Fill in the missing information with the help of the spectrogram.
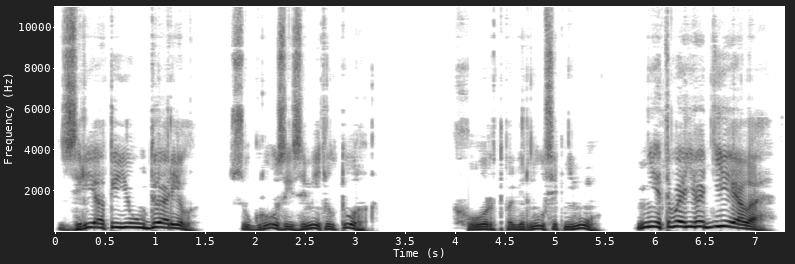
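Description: Husky, mellow male audiobook narrator. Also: mid-range voice, no room sound, clean studio sound. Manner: expressive, dramatic reading.

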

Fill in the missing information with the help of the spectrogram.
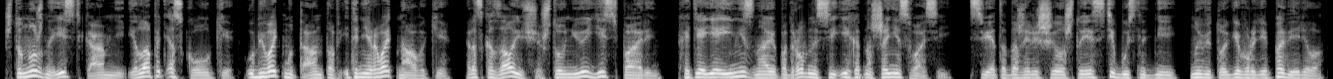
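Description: A man's voice: medium pitch, a little fast, few pauses, a little mellow, no room sound, clean studio sound. A man narrating a first-person audiobook in a casual, wry storytelling manner.

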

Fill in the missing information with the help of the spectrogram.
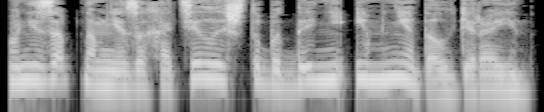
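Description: A woman reading a first-person novel aloud in an expressive way. Her voice sits low, while her pitch moves in lively arcs across each sentence. The sound is close and dry, with no room echo. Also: quick pace. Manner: expressive, emotionally engaged reading. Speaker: audiobook narrator.

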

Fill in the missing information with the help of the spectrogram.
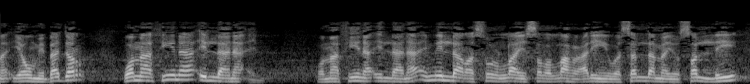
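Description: A male scholar giving a lesson on a classical text, explaining phrase by phrase, repeating himself and pausing with drawn-out fillers. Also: fairly high pitch, fairly bright tone. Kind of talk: lesson commentary. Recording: dull lo-fi recording with faint hiss.

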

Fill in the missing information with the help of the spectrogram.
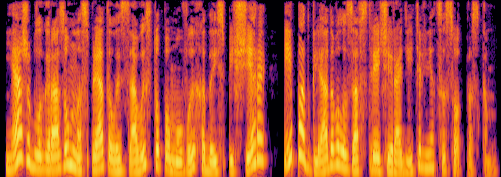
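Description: A woman narrating a first-person comic fantasy audiobook in a lively, ironic way. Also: medium pitch, fast talker, no echo.

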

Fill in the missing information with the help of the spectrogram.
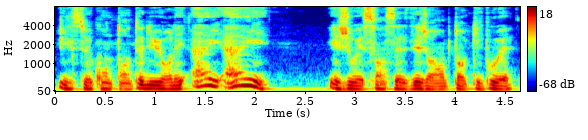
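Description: A man reading a fantastic folk tale aloud as narrator, in a lively storytelling manner. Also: on the low side, moderate pace, husky. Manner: lively storytelling, voicing the grandfather's lines.

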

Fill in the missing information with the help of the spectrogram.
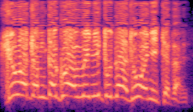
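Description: A man's voice: very high-pitched, sing-song, a little fast, no room sound. Irritated man answering the phone. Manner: impatient, irritated, keeps asking who is calling. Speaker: call recipient.

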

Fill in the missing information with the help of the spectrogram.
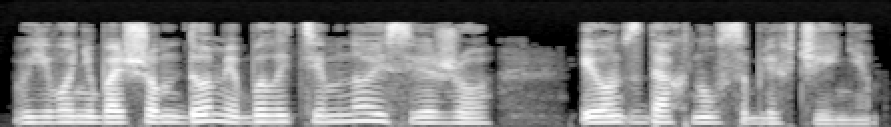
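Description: Male audiobook narrator, steady storyteller, slightly high voice, dry close recording. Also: brisk, dry recording, lo-fi sound. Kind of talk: scripted narration.

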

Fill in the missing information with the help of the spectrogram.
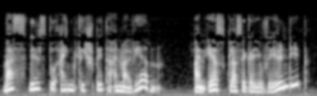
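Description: A reader voicing Mister Points, an elderly, sly and teasing gentleman, in a dry, good-humoured manner. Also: mid-range voice, sing-song, fairly quick, husky, no room sound, pitched above the performer's own voice. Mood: genial.

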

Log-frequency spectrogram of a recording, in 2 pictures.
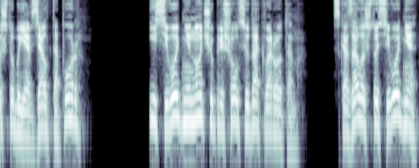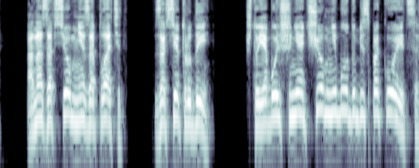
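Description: A man voicing a terrified male drunk electrician who pleads, whimpers and breaks into hysterical shouts in an audiobook. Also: on the high side, no room sound, clean studio sound, pitched above the performer's own voice, close to an everyday voice. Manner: pleading, tearful, near-hysterical.

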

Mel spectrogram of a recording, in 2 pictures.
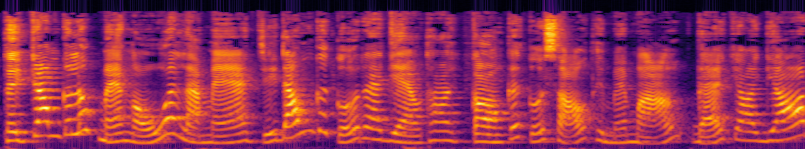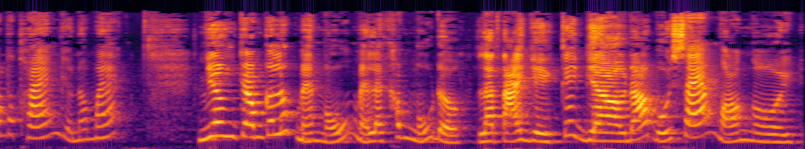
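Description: Her pitch is fairly high and her tone fairly bright as she, a woman with a Southern Vietnamese accent, hosts a channel of casually told ghost stories. The storytelling is chatty, aimed right at listeners, and thick with sentence-final particles.

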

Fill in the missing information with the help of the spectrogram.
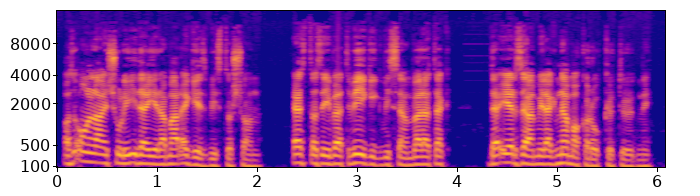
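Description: A man voicing a gentle teenage girl who speaks softly and apologetically. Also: mid-range voice, no room sound, close to an everyday voice. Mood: apologetic. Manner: soft-spoken, apologetic.

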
